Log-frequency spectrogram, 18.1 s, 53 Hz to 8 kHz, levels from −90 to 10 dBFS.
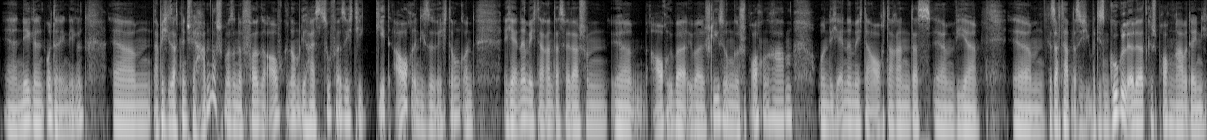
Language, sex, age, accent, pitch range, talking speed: German, male, 40-59, German, 85-105 Hz, 220 wpm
